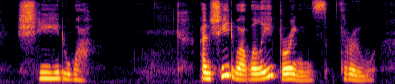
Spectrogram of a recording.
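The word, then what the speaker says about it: Sheadwa: and his name is shidwa which is a s-h-e-a-d w a and pronounced s h e e d w a h she wa and she double brings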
